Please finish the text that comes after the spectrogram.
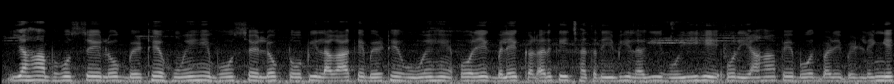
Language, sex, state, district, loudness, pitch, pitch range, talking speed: Hindi, male, Jharkhand, Jamtara, -26 LUFS, 175 Hz, 165-180 Hz, 215 wpm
